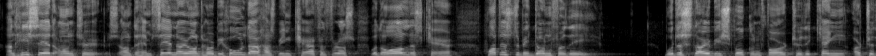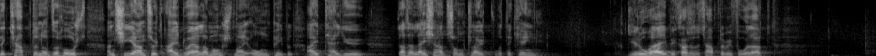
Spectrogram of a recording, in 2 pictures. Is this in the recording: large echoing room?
yes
